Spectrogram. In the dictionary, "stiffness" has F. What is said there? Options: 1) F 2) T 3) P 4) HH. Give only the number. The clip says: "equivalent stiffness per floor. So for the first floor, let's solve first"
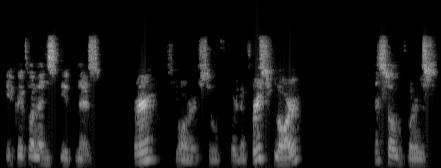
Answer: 3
